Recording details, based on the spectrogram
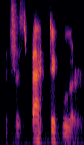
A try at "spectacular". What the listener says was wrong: Spectacular, yep.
